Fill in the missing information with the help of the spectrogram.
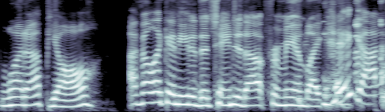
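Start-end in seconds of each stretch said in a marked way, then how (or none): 0.0-1.0 casual, try-hard cool mom voice. Speaker changes up their usual greeting to the group, in a cool-mom voice. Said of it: "You sounded like a cool mom".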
